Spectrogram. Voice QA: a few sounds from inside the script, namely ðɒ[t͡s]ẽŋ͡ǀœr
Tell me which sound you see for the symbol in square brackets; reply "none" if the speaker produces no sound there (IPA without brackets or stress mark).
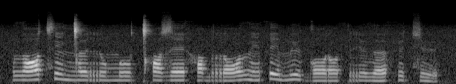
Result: t͡s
